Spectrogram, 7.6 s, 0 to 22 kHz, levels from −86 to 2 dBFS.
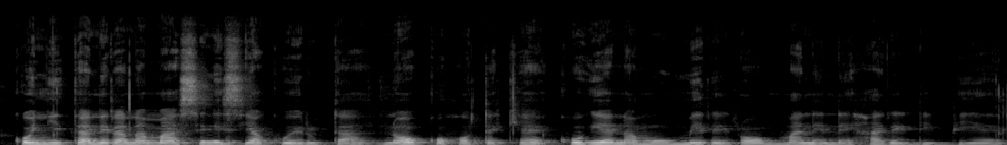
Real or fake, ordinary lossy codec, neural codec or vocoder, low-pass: real; none; none; 19.8 kHz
